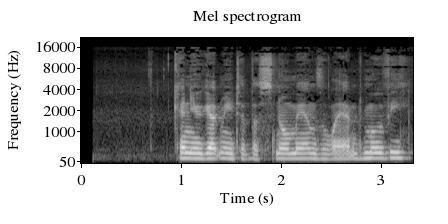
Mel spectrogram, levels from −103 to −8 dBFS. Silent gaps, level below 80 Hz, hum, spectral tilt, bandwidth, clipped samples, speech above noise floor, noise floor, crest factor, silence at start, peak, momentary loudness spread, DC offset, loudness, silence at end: none; -76 dBFS; none; -5.5 dB/octave; 16 kHz; under 0.1%; 35 dB; -63 dBFS; 18 dB; 0.95 s; -12 dBFS; 7 LU; under 0.1%; -29 LUFS; 0 s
